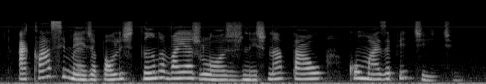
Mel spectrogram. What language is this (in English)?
Portuguese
